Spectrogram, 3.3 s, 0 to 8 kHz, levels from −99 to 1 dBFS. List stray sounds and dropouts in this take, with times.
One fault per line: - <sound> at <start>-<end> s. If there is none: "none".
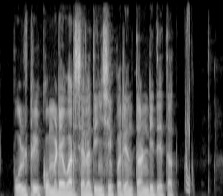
- chirp at 2.8-2.9 s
